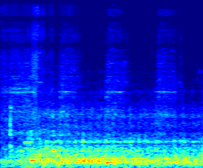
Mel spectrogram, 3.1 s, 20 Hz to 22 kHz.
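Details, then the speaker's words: 1991 Buick LeSabre Limited, driver rear wheel raised and rolled by hand: low, rough groaning rumble showing a bad hub bearing, which was replaced. "You hear that groaning noise? That's a sign the bearing's bad."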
